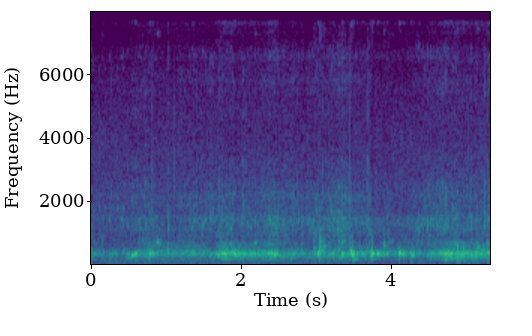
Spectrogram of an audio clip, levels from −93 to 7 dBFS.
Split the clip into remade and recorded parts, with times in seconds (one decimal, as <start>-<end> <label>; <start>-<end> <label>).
0.0-5.3 recorded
